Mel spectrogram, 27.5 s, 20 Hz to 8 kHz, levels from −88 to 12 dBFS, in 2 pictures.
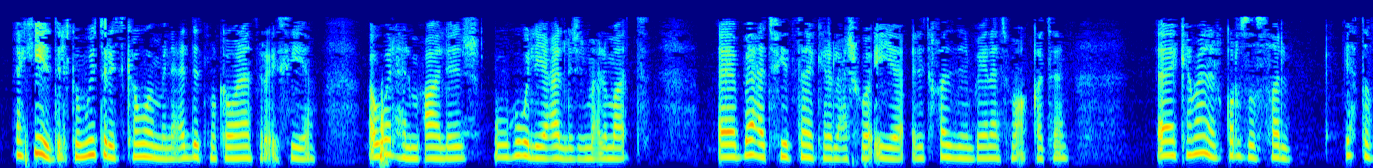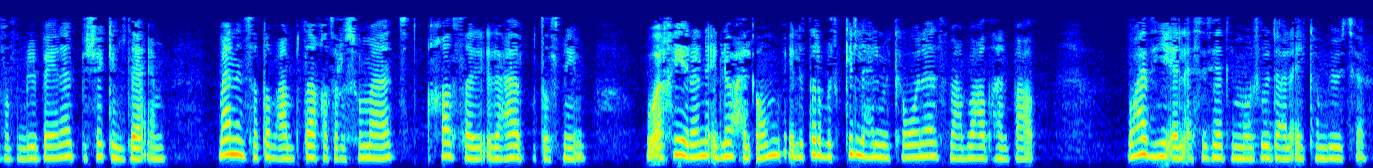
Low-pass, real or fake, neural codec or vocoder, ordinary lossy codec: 7.2 kHz; real; none; MP3, 24 kbps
